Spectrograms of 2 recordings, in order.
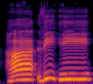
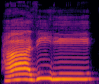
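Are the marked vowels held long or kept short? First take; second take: long; long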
